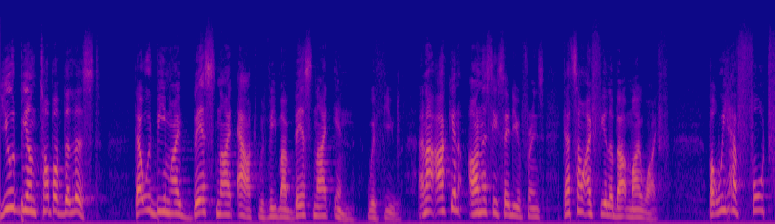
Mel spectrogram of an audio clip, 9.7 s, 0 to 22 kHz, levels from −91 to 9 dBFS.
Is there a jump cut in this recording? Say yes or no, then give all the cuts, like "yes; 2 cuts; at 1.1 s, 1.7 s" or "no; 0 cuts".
no; 0 cuts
